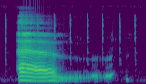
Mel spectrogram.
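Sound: ticking clock countdown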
